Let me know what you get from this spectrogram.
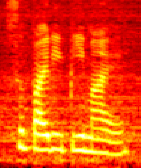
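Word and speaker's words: ສະບາຍດີປີໃໝ່: Sabaidi Bimai.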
